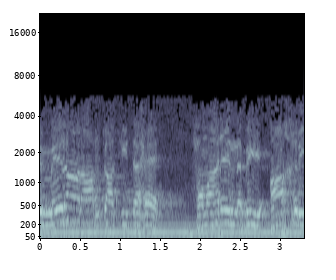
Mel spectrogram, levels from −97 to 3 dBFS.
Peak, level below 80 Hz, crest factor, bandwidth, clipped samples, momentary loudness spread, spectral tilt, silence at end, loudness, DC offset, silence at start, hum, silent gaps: -14 dBFS; -44 dBFS; 12 dB; 5.8 kHz; under 0.1%; 4 LU; -5.5 dB/octave; 0 s; -27 LUFS; 2%; 0 s; none; none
